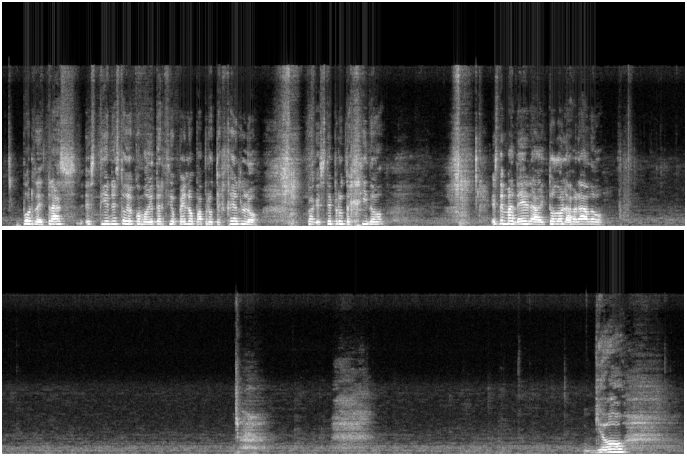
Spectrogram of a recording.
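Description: A middle-aged woman talks close to the microphone with animation.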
